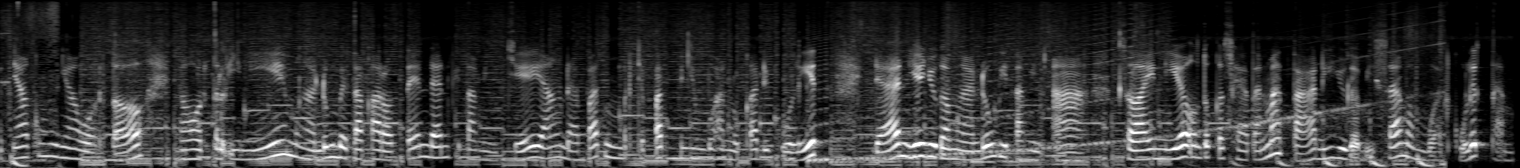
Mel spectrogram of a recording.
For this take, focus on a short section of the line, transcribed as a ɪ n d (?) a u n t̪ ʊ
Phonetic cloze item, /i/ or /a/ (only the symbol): i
